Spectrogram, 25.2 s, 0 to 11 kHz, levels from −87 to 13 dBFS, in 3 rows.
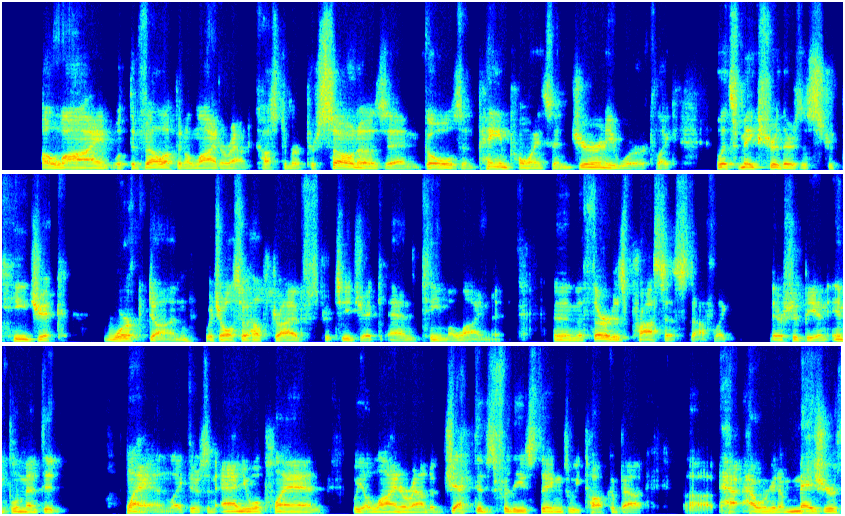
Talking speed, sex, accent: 165 wpm, male, American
